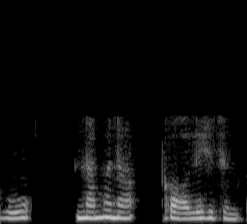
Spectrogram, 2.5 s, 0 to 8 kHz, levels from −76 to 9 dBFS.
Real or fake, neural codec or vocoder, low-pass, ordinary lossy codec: real; none; 7.2 kHz; AAC, 16 kbps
